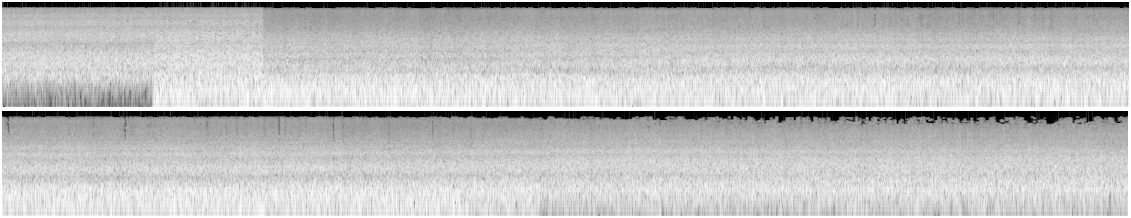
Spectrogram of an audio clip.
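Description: Waterfall rushing: a loud, steady wash of falling water. Its tone shifts at a couple of points in the first few seconds, and the deep low rumble thins out in the last third.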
